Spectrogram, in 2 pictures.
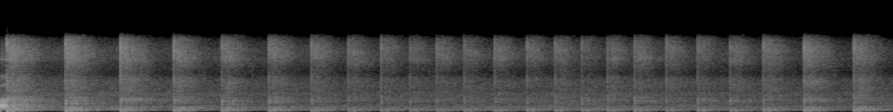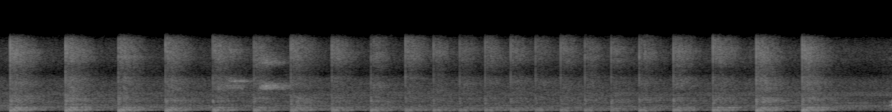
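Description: A basketball dribbled low and short on a hard court floor by one hand, a steady even bounce about two and a half times a second.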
